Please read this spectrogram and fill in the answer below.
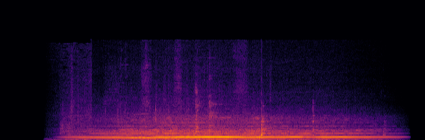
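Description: A sustained, steady whistle-like tone over a rushing hiss. It swells in about half a second in and stops abruptly at the end.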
